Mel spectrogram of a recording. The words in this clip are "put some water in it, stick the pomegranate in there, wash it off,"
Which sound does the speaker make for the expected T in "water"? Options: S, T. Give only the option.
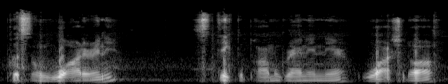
T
